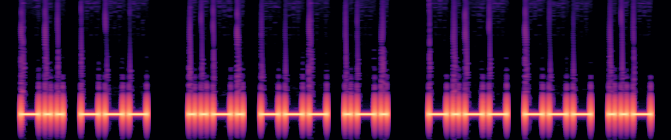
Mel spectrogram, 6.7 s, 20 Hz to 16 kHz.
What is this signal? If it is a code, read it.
Morse code, heard as a keyed tone, about 20 wpm, 700 Hz. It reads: DO FOR YOU
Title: Sentences with 9-Word Phrases - Spoken Beginning - 20wpm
